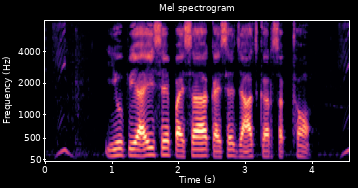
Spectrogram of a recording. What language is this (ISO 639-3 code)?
hne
